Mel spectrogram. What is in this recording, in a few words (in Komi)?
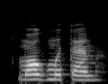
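"могмытӧм", Komi, female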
